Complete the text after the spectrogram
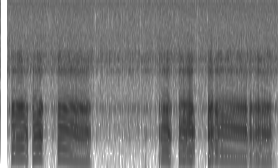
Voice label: a filter; Source Filter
